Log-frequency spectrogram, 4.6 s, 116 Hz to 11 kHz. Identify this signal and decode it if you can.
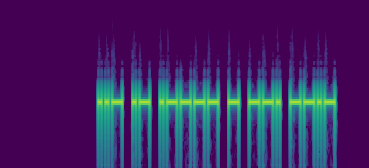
Morse code, heard as a keyed tone, about 28 wpm, 700 Hz. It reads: UA1TGQ
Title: DXCC-100 Call Signs - 6 Characters - Repeated 2x - 28wpm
